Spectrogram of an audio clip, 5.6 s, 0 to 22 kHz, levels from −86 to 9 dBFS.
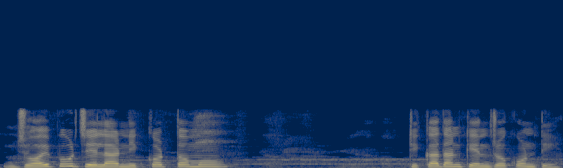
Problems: none marked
